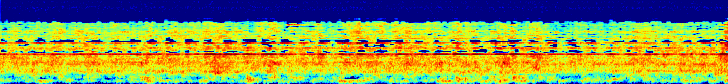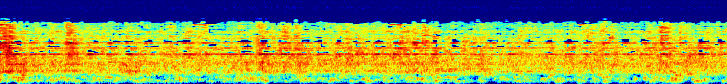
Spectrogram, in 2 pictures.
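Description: A long freight train rumbles and clatters past nearby.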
